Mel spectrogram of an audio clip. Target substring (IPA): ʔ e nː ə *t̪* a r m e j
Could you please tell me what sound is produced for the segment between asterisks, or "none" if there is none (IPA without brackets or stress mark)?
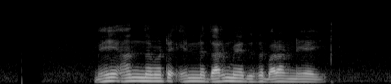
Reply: d̪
